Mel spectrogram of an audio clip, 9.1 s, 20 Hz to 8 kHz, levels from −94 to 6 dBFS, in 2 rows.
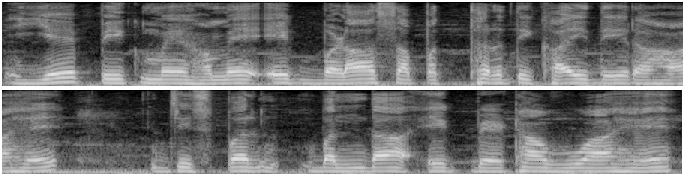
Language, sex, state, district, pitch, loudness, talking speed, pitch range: Hindi, male, Madhya Pradesh, Dhar, 130 Hz, -14 LUFS, 125 wpm, 125-140 Hz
